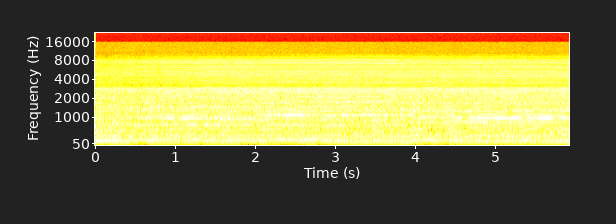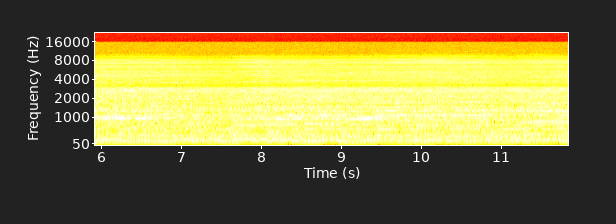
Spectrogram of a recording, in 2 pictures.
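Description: A young woman sings into a microphone, heard through a loudspeaker.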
